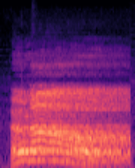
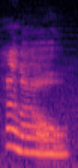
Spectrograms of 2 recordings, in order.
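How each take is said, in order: First: Booming giant mouse, very loud; Squeak. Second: Gloomy, very high tiny mouse; Squeak. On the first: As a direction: boom out a huge greeting. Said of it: "he boomed". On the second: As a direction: squeak a glum little greeting. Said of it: "said Squeak gloomily". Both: A narrator's reading.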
